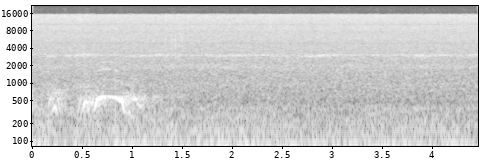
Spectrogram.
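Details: Barred owl in Westchester, New York, recorded 5.1.17: a single brief burst of a couple of short hoots and a downward-sliding hoot in the first second, then only low rumbling background noise.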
